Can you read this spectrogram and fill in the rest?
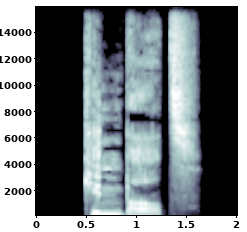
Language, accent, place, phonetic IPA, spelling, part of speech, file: German, Germany, Berlin, [ˈkɪnˌbaːɐ̯t͡s], Kinnbarts, noun, De-Kinnbarts.ogg
- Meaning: genitive singular of Kinnbart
